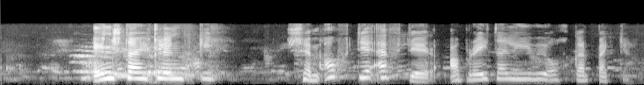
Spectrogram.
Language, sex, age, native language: Icelandic, female, 13, Icelandic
